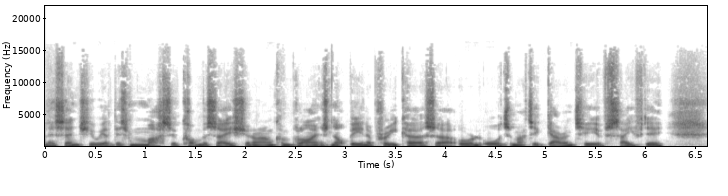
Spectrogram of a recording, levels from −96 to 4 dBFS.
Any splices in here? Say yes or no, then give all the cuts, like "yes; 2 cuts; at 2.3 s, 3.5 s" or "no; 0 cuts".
no; 0 cuts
